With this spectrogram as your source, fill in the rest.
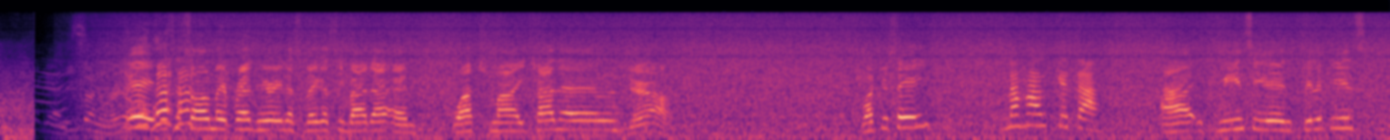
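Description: A young woman talks and laughs close to the microphone.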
